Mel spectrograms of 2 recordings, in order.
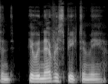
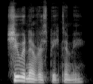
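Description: First: "he" hit firmly at the start; stress on he. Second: "She" stressed with a rise. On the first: The edgy filmmaker shunning him, stress on he. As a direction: land on "he" to single him out. He / she contrast. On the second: The girlfriend shunning him too, stress on she. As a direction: swing the stress onto "She". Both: Real, not acted.

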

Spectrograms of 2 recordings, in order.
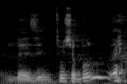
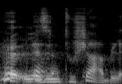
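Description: First: Slow, put-on French accent. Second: Put-on slow, laughing French accent; exaggerated French pronunciation, laughing. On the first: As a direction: say the title like a French speaker. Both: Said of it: "Please say it in the French accent".

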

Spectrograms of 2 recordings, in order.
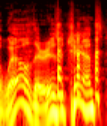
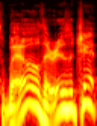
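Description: First: Slow, drawn-out noncommittal doctor; mock doctor dodging the question; vague doctor. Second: Noncommittal doctor drawing it out; vague doctor. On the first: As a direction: hedge it like a cagey doctor. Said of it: "They always go". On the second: Retold or imitated. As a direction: dodge like a cagey doctor. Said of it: "They're so vague".

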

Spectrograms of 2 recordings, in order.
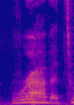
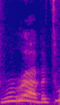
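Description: First: Said in the usual way. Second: Louder howl on rabbits. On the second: Acted. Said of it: "he howled".

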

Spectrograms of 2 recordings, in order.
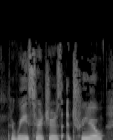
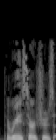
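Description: First: Winded, running out of air; short of breath. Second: Said in the usual way. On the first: Real, not acted. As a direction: read it while gasping for breath. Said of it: "short of breath, I gotta breathe". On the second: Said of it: "I gotta breathe".

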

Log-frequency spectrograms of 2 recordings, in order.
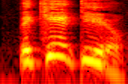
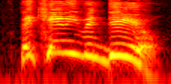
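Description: First: Said in the usual way. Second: High, whiny mock of fragile kids. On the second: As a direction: whine it like a helpless teen. Mocking kids who can't cope.

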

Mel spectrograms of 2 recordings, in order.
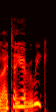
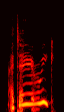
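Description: First: Said in the usual way. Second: Much higher and softer, playful; high sing-song repeat. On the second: Shown as a demonstration. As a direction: repeat it in a teasing little high voice.

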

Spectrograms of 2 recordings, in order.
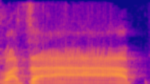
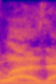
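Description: First: Hammed-up What's Up impression; imitating the What's Up call. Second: Higher What's up with the tongue out; light What's Up impression; imitating the What's Up call. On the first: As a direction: bellow What's up like the old sketch. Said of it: "He still goes". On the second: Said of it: "The tongue on everything".

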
